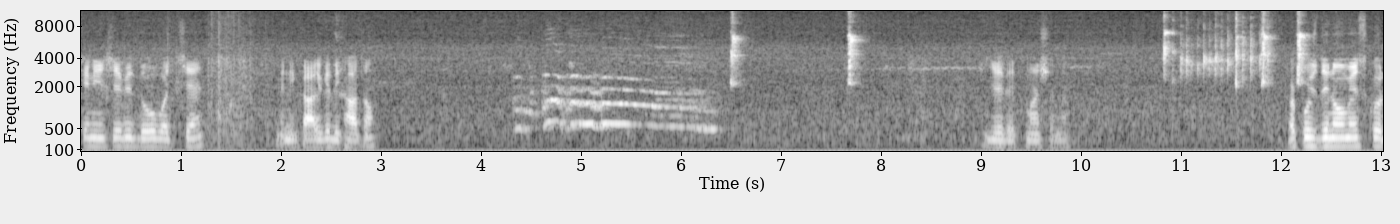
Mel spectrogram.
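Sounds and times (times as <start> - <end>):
bird calling: 4.1 - 6.8, 7.6 - 13.0.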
